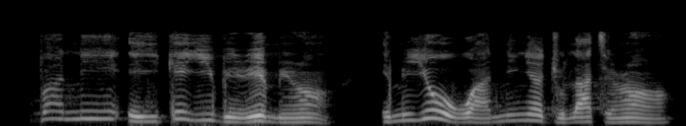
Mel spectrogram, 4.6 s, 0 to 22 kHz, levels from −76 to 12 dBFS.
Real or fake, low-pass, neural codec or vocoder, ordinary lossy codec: real; none; none; none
